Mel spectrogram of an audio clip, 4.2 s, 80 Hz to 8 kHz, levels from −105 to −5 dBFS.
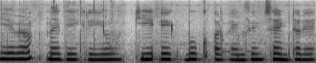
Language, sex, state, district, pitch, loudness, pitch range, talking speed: Hindi, female, Bihar, Vaishali, 260 Hz, -11 LUFS, 250-265 Hz, 170 wpm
